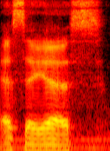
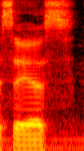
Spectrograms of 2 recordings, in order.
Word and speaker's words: SAS: This is a screencast going over running SAS on demand for academics from the SAS Institute. SAS Enterprise Minor, I guess they doesn't go by SAS, it's SAS is how they say it.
